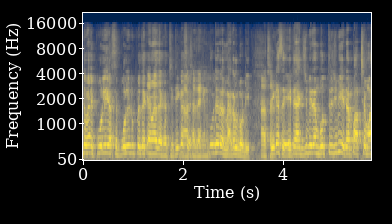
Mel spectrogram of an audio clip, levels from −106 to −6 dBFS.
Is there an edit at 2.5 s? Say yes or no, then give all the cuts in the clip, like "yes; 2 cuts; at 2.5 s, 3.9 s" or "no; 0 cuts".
yes; 1 cut; at 2.5 s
